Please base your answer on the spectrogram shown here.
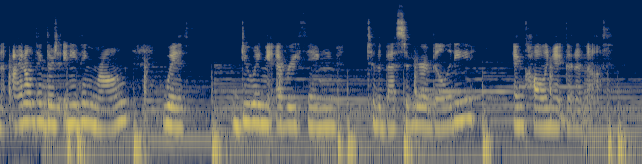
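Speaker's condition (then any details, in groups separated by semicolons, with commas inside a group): No condition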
